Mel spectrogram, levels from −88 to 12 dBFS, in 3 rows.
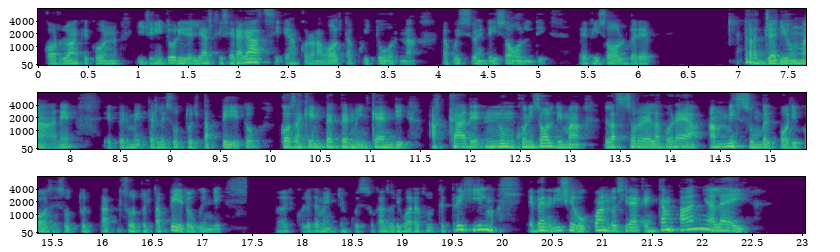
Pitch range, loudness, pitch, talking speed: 120-145 Hz, -19 LUFS, 130 Hz, 195 wpm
